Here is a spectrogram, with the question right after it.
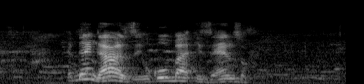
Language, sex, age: Xhosa, male, 21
